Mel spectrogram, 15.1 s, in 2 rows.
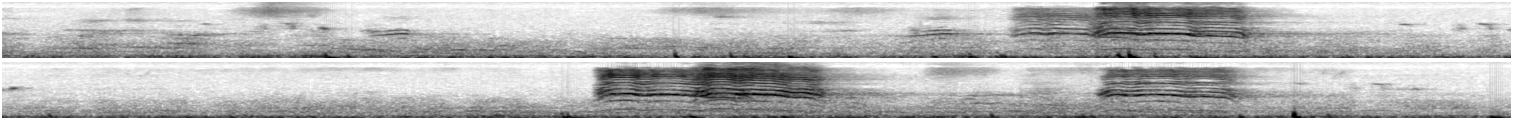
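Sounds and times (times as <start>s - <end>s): bird crying: 4.5s - 6.5s, 10.5s - 12.0s, 13.0s - 14.1s.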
